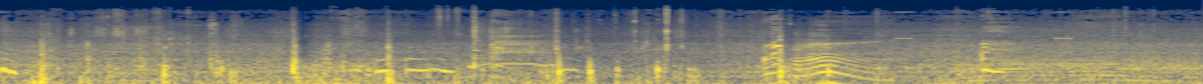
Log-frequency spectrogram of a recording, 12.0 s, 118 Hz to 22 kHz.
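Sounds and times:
car engine rumble from inside: 0.0 - 12.0.

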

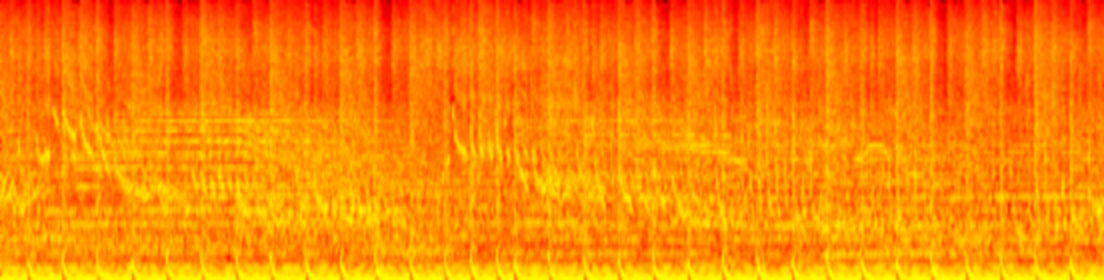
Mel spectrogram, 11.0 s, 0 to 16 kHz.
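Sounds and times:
electronic synth lines: 0.0 - 11.0
fast kick drum: 0.0 - 11.0.

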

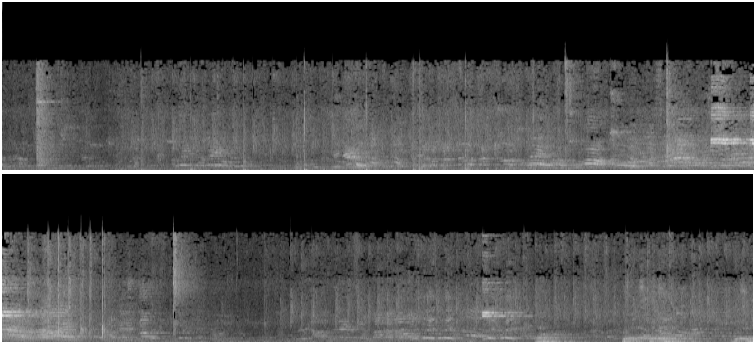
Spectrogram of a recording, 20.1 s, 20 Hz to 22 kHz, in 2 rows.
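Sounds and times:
basketball bouncing on concrete: 1.8 - 7.2
players and spectators shouting: 1.8 - 12.2, 14.9 - 20.0.

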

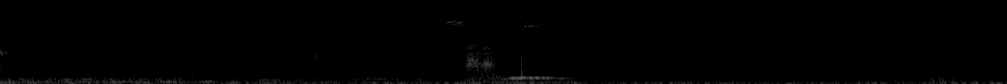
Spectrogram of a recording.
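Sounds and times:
faint whisper: 4.3 - 5.7.

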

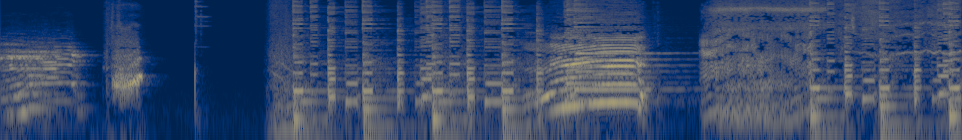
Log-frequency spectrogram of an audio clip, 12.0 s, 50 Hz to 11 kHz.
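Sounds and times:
cow mooing: 0.0 - 1.1, 6.6 - 9.5.

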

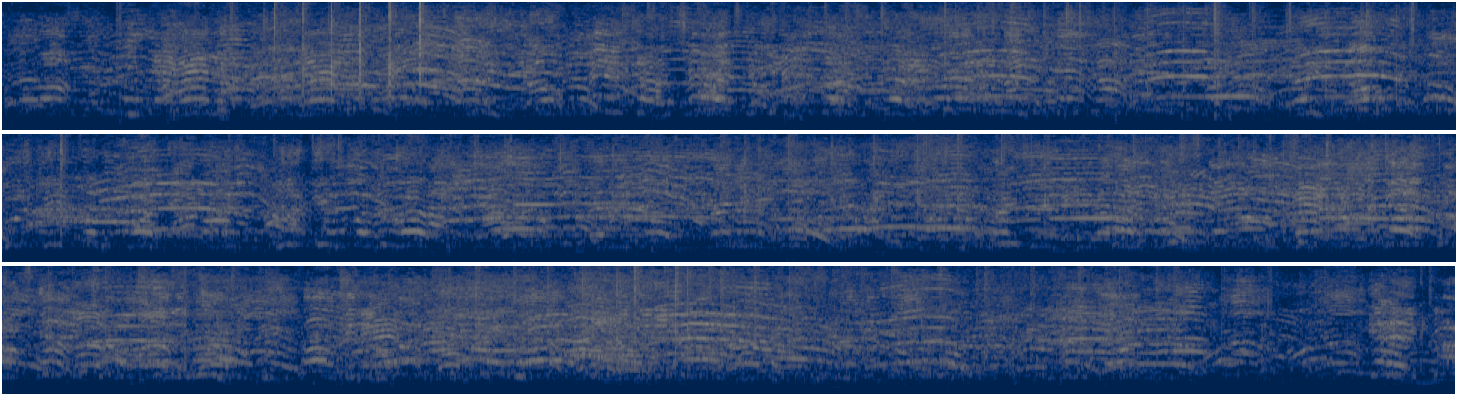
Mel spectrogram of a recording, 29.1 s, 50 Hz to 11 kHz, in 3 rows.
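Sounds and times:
crowd talking and shouting: 0.0 - 29.0.

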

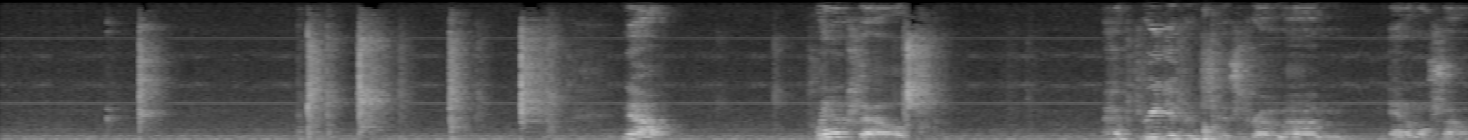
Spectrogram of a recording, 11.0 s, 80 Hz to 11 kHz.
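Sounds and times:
sharp snapping clicks: 0.8 - 1.3, 6.8 - 7.1.

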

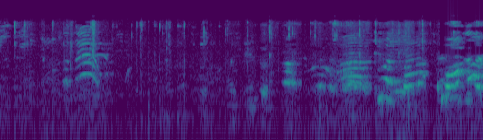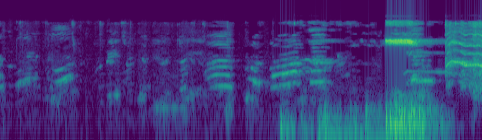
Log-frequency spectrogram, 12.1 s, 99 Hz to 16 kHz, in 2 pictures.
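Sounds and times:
spectators shouting and cheering: 9.6 - 12.0
shrill starting whistle: 10.8 - 11.9.

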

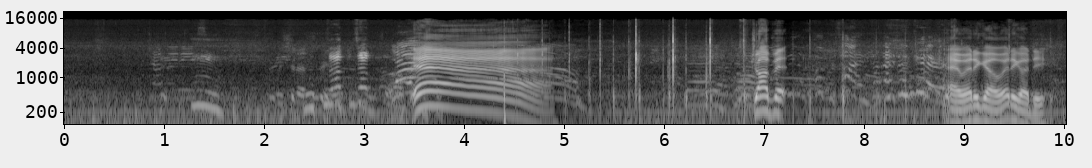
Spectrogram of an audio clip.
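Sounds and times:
hand claps: 4.4 - 6.6.

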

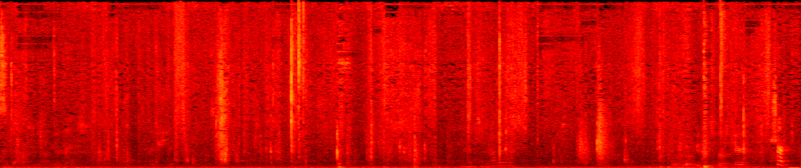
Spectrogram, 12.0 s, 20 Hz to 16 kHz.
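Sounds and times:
paper shuffling on a desk: 0.1 - 12.0.

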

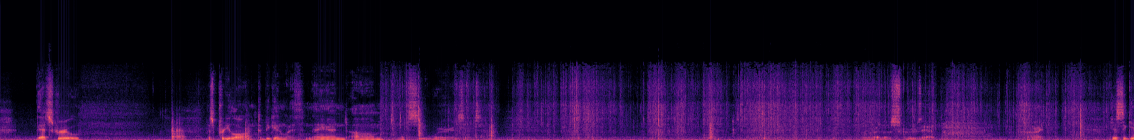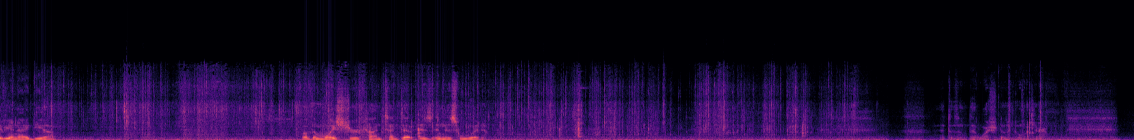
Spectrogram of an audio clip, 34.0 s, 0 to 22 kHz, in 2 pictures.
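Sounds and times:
low hum: 0.0 - 34.0
plastic bag crinkling: 5.3 - 30.1.

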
